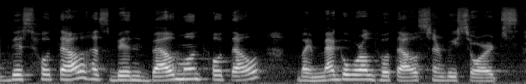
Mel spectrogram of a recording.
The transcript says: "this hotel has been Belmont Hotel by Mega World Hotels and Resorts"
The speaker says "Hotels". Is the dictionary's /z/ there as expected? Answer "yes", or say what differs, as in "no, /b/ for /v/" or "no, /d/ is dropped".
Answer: no, /s/ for /z/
